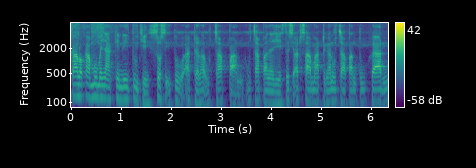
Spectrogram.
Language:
Indonesian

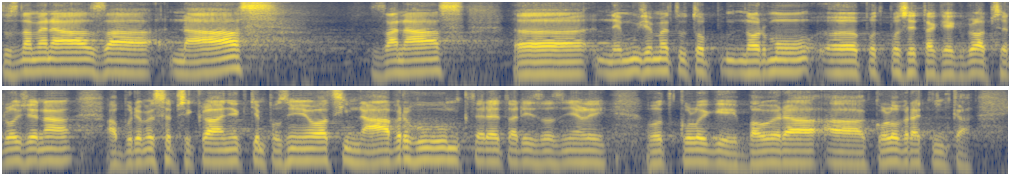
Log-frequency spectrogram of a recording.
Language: Czech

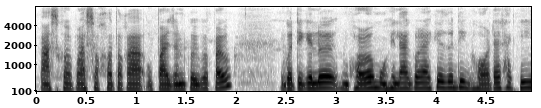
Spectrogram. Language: Assamese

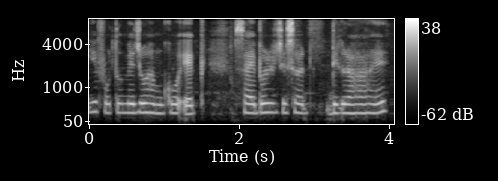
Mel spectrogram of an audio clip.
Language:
Hindi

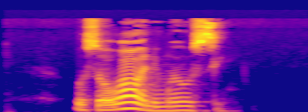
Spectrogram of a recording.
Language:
Swahili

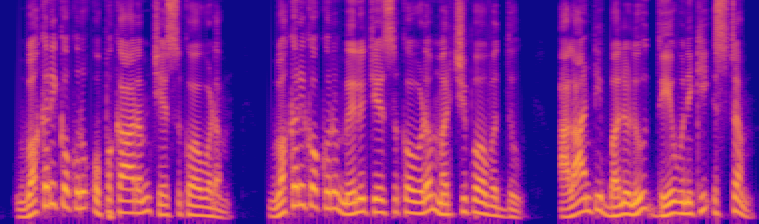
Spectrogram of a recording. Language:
Telugu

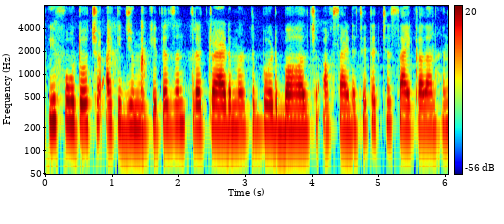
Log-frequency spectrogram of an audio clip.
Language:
Kashmiri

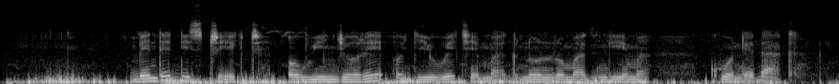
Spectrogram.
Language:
Luo (Kenya and Tanzania)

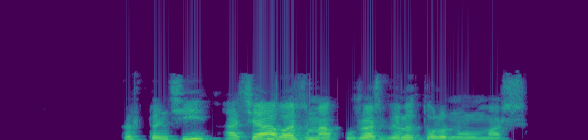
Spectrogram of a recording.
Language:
Mari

